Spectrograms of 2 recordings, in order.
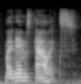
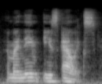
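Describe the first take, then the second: First: Name and is merge into one syllable, name's. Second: The words name and is are said separately.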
